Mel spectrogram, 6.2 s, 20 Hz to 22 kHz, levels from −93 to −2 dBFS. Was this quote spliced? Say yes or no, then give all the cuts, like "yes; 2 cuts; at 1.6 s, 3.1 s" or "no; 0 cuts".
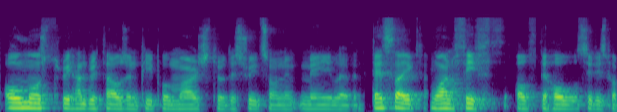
yes; 2 cuts; at 3.6 s, 4.2 s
